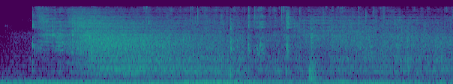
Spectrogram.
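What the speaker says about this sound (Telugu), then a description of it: "దోశ ప్యాన్ పెట్టుకుని దోశ వేసుకోవాలి" Potato dosa batter frying on a hot dosa pan: a steady close sizzle that swells as the batter hits the pan, with faint scraping and clinks under it and a low hum beneath.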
